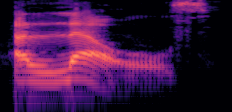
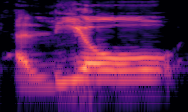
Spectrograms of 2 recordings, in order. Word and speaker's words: allele: So, we then talk about alleles. Or sometimes you look at a video, they say allele, allele, however you want to say it and however you're going to remember to spell it.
